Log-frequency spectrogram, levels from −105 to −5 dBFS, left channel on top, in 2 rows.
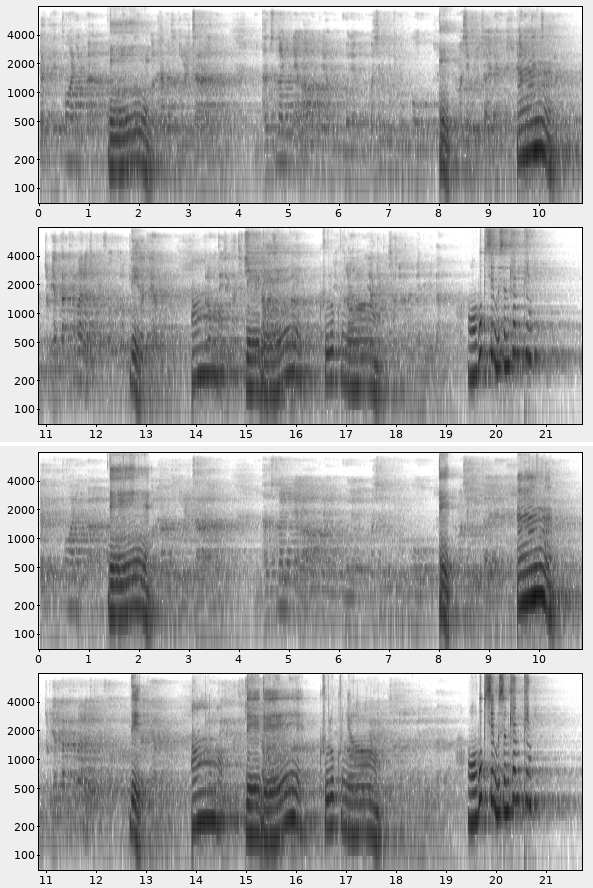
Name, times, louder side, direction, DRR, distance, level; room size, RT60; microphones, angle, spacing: voice 1, 0.0-10.4 11.0-16.1 16.7-19.0, left 1 dB, 75° left, -3 dB, 7.4 m, -45 dB
voice 2, 1.4-2.3 8.0-8.2 9.6-10.3 12.7-12.9 13.9-14.5 15.0-16.2 16.5-17.7 19.4-20.7, right 4 dB, 80° right, 11 dB, 0.7 m, -28 dB
27.0 x 23.0 x 5.7 m, 3.0 s
head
